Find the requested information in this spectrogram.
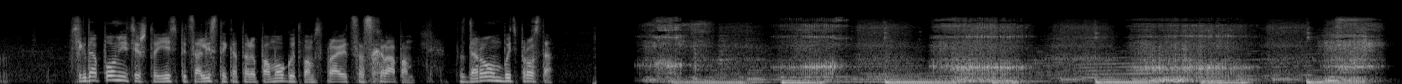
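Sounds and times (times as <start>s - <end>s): loud snoring: 6.4s - 14.0s
music playing: 6.6s - 13.7s.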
